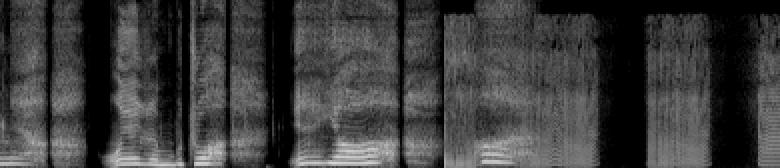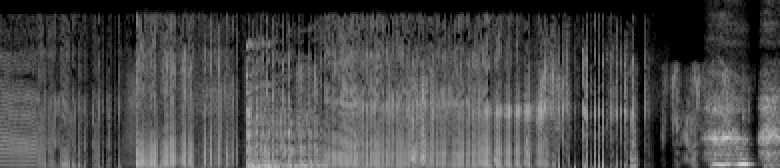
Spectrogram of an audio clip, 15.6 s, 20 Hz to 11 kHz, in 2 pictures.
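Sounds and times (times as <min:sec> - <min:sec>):
speech: 0:00.2 - 0:05.6
loud farts: 0:04.4 - 0:15.0.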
